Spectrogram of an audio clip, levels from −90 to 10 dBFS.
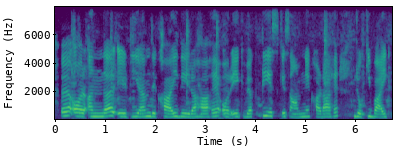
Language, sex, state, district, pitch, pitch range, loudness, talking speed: Hindi, female, Uttar Pradesh, Jalaun, 230 Hz, 220-245 Hz, -20 LUFS, 160 wpm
